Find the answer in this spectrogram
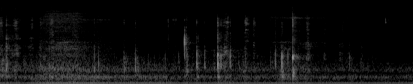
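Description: Light clicks and taps of hands handling a small cardboard box, with a few sharp ticks around the middle.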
